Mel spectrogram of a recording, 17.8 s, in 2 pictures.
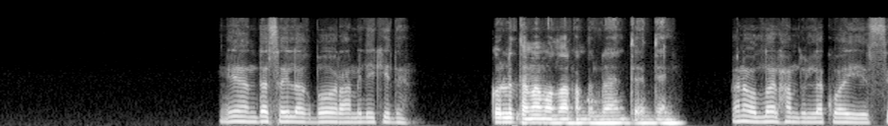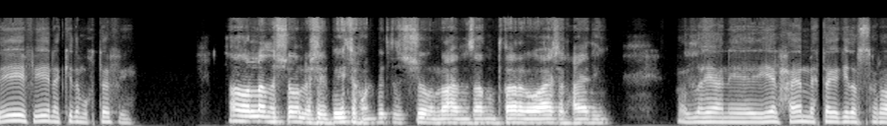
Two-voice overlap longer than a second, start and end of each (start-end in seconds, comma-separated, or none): none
